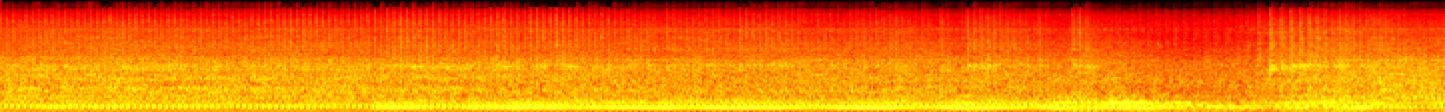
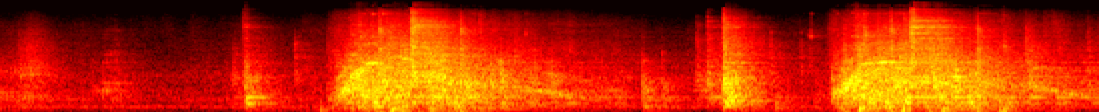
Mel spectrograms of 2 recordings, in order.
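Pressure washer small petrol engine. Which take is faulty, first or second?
second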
